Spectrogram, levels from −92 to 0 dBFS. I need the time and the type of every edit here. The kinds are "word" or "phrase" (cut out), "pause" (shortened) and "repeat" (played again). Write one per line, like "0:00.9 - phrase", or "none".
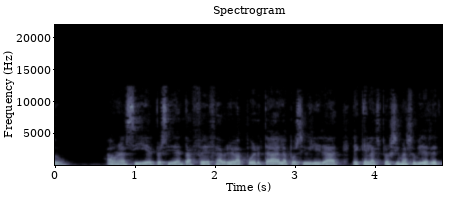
0:01.6 - word
0:03.6 - pause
